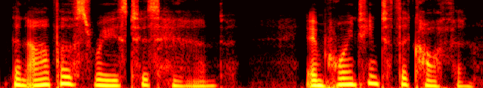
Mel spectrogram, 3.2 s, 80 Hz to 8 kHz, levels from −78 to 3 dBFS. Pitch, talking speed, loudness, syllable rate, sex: 180 Hz, 185 wpm, -18 LUFS, 5.4 syllables/s, female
